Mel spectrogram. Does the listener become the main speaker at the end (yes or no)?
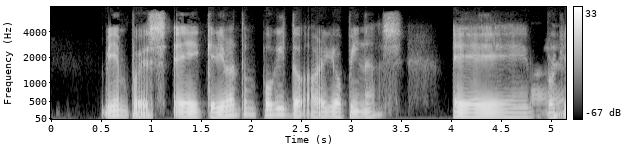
no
